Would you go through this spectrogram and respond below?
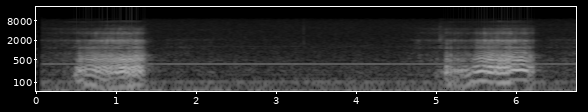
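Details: Sleep snoring recorded with the SnoreLab phone app: two vibrating snores about four to five seconds apart, roughly 13 breaths per minute, over a steady background hum. Snoring.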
